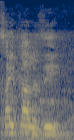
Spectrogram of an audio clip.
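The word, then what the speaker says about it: psychology: silent letters for example साइकोलॉजी सो पी एस वाई you right but पी is silent tsunami T एस यू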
